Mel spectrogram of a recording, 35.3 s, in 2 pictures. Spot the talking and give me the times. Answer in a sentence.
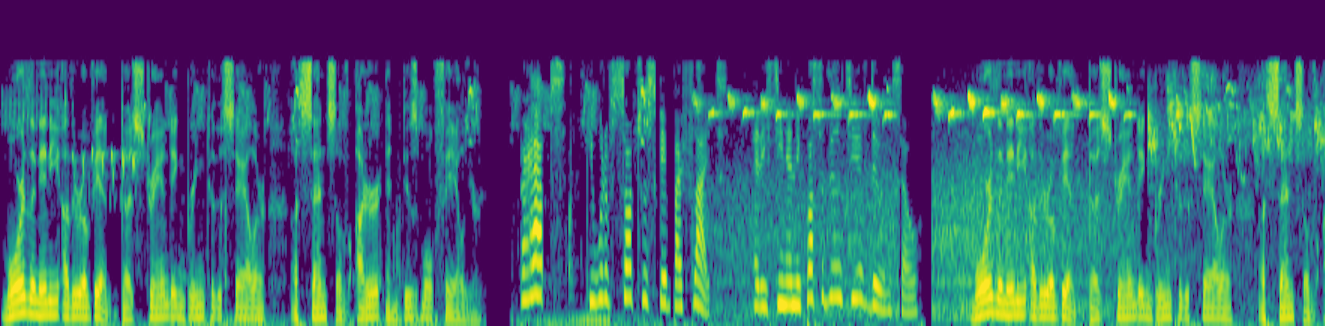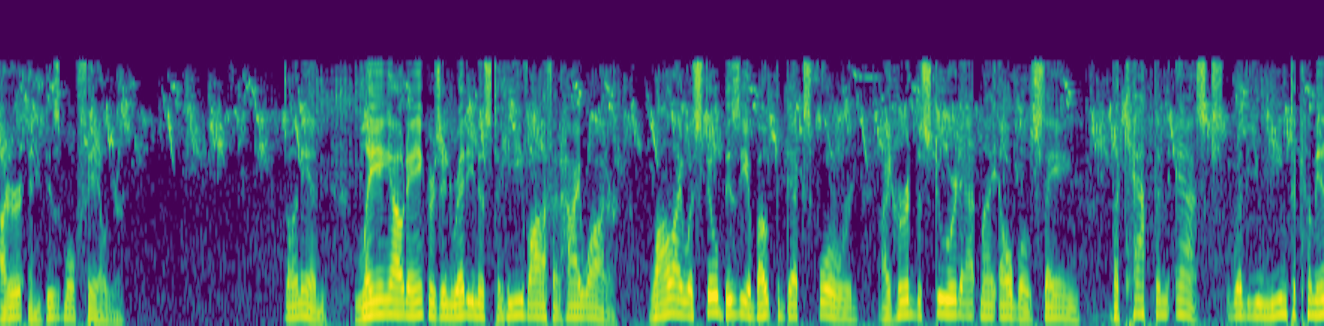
You can hear the talking from 0.0 to 12.3 s, from 12.9 to 19.3 s and from 21.4 to 35.2 s.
